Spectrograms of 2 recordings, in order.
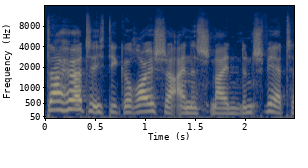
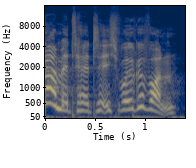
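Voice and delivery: triumphant, louder and higher; confident of victory; 5 semitones higher, 6 dB louder than usual. A narrator's reading. Elsa to her falling opponent, sure of victory. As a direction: declare it like a sure winner. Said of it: "sagte Elsa siegessicher".

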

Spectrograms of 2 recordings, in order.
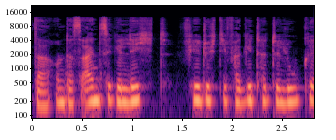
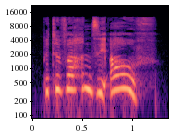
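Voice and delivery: much higher and louder, insistent; urgent waking call; 9 semitones higher, 4 dB louder than usual. A narrator's reading. Librarian wakes the dozing man, higher and urgent. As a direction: call a sleeper awake, urgently.

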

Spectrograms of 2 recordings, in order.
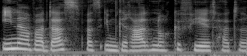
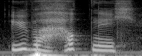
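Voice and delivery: loud, slow, emphatic protest; indignant denial; 16 dB louder, slower than usual. A narrator's reading. Martin denies to Emil being jealous, loud and indignant. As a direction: deny it loudly, stretching the words.

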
